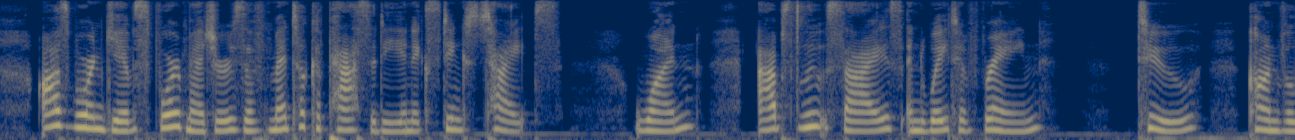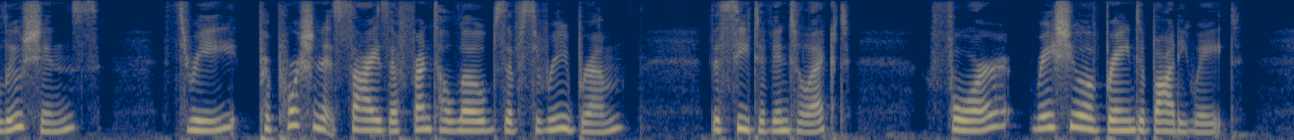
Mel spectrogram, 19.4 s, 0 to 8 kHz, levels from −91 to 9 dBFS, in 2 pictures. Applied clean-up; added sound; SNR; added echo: none; none; none; none.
